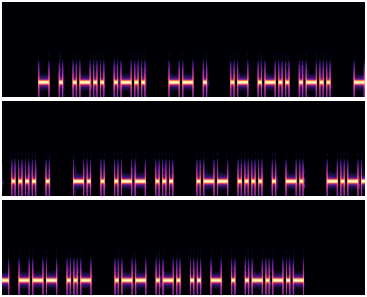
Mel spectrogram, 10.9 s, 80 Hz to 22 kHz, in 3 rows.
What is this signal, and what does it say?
Morse code, heard as a keyed tone, about 34 wpm, 700 Hz. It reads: TELL ME ALL THE NEWS WHEN YOU WRITE.
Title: Sentences from Top 800 Words 35wpm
